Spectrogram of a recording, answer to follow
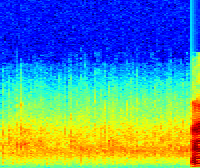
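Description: Faint, steady room noise in a pause between spoken lines. A man's voice starts near the end.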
